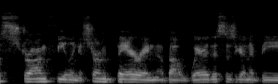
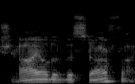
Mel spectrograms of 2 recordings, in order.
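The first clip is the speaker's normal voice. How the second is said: put-on elderly man's voice; 4 dB quieter than usual. Narrating a scene where an older man looks up and greets you, in an older man voice. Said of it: "an older man looks up to you and goes".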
